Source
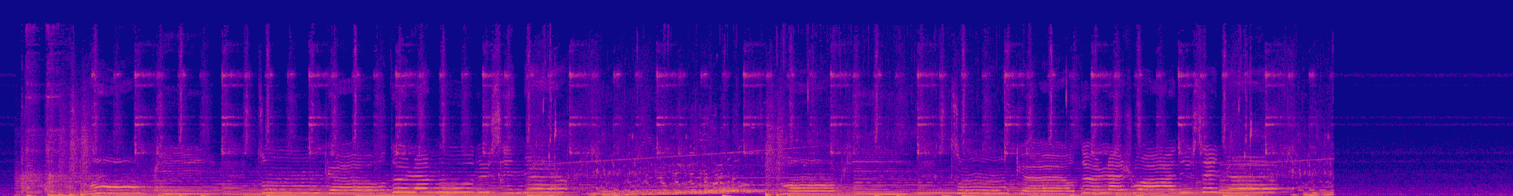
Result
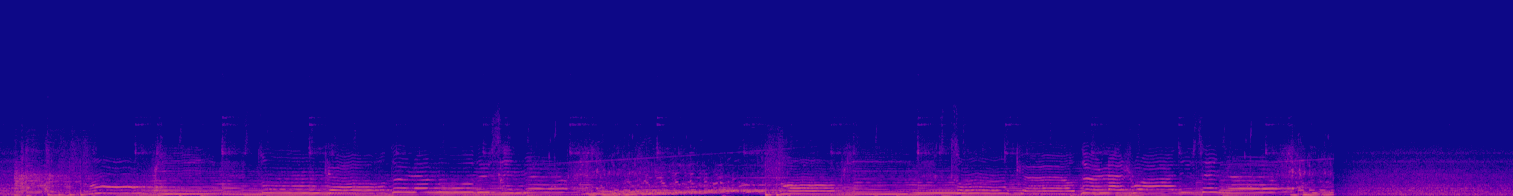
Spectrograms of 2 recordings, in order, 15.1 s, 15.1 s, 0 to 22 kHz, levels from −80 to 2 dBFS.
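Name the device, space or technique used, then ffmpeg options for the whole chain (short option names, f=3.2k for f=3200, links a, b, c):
AM radio: -af "highpass=160,lowpass=3.3k,acompressor=threshold=-43dB:ratio=6,asoftclip=type=tanh:threshold=-36dB,tremolo=f=0.63:d=0.34,volume=8dB"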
